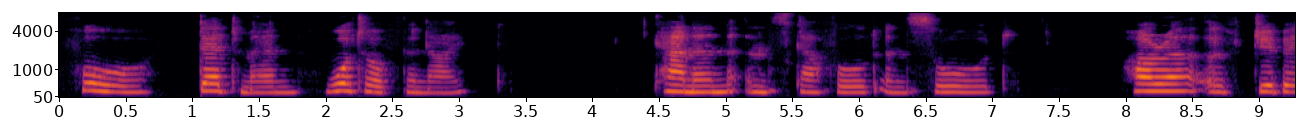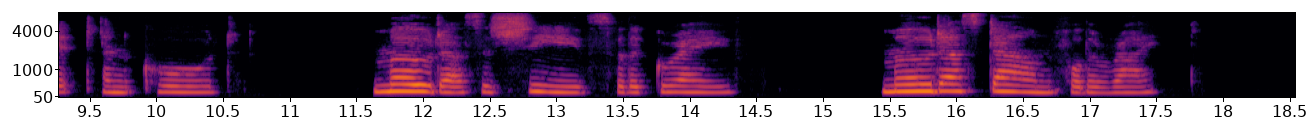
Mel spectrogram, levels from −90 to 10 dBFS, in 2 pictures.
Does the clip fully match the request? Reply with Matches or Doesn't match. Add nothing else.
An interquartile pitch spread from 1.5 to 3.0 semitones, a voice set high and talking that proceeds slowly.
Matches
